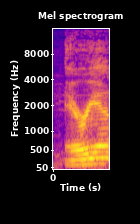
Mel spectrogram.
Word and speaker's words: Ayreon: Ayreon, I think is how you pronunciate it.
